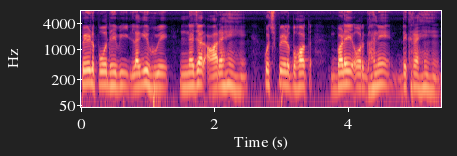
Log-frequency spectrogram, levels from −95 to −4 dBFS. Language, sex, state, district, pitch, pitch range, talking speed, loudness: Hindi, male, Jharkhand, Sahebganj, 145 Hz, 135-155 Hz, 200 wpm, -20 LUFS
